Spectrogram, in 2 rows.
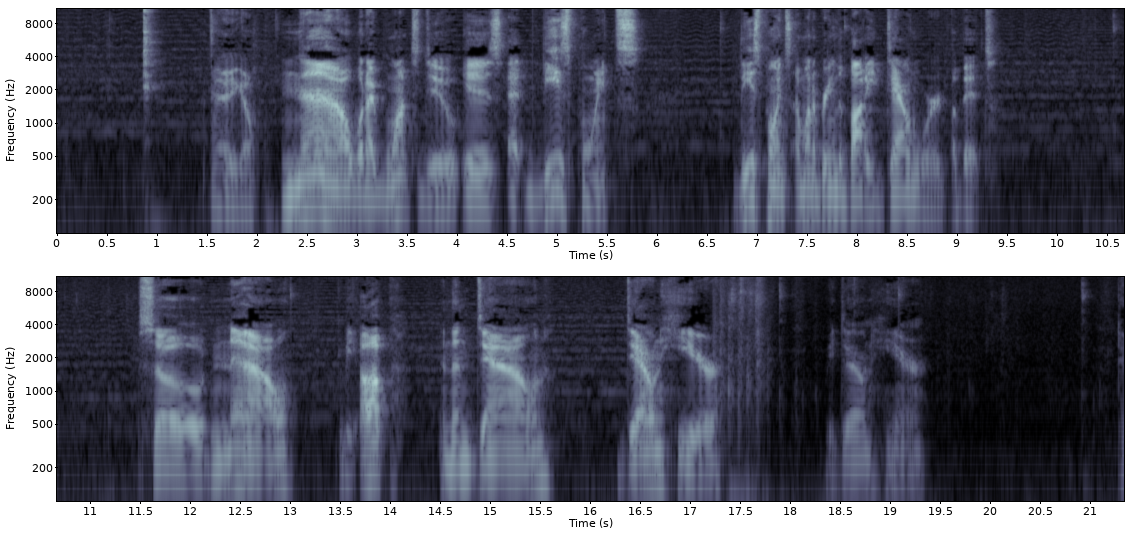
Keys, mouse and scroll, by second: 2.6 click, 5.9 click, 7.9-10.7 drag, 13.0-14.9 drag, 17.5 click, 19.0-20.9 drag.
